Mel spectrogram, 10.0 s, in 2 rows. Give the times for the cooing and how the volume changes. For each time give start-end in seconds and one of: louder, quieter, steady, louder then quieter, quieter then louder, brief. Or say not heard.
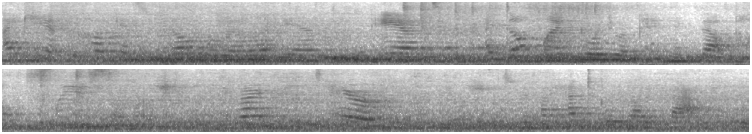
0.7-9.3 quieter.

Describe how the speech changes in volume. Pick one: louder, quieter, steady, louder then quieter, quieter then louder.
steady.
